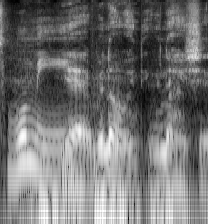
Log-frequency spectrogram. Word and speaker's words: Wunmi: Wumi. Is it Wunmi? Let me see it. It's spelled Wunmi, but I guess it's Wumi.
